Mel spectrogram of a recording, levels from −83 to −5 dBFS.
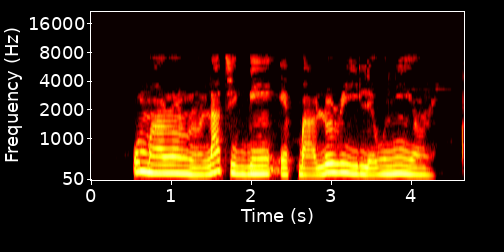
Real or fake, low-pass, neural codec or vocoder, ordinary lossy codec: real; 7.2 kHz; none; none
